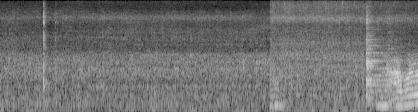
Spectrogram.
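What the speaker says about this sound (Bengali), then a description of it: "এই তো আমাদের ঝোলটা অলমোস্ট ফুটে এসেছে।" A Bangladeshi mola fish curry gravy simmers in a pot, giving a low steady bubbling hiss with a few faint clinks and scrapes of stirring, and a brief clatter near the end.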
